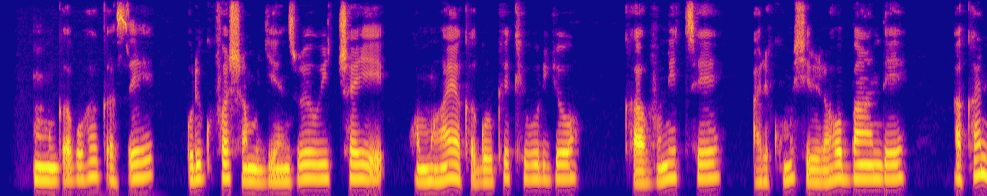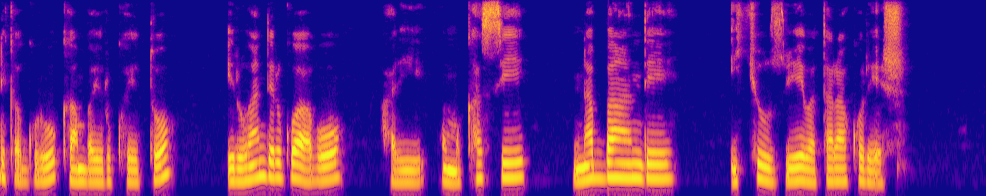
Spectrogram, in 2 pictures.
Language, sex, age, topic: Kinyarwanda, female, 36-49, health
